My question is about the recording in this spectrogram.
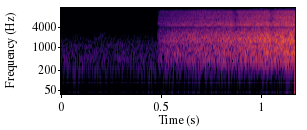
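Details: Atari 5200 console with a cartridge in, heard on power-up: silence, then harsh crackling static that swells louder. The owner suspects the POKEY sound chip area and plans to bend up one of its pins to diagnose.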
